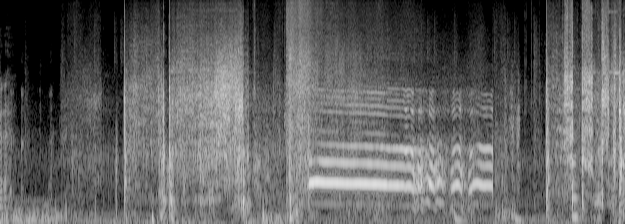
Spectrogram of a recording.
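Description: Snowboard sliding over packed snow on the run-in to a handrail, joined partway through by a long held shout that wavers at its end, then a few sharp knocks near the end as the board meets the rail.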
